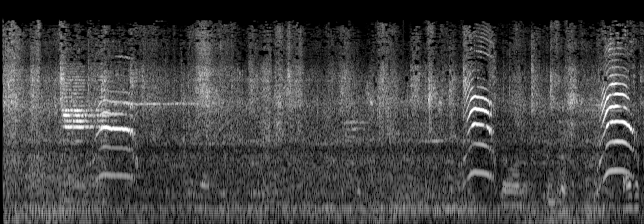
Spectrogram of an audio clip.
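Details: Stray, homeless street cats being fed, with several drawn-out meows that arch up and fall, spaced irregularly, over steady street noise and a man talking nearby.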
